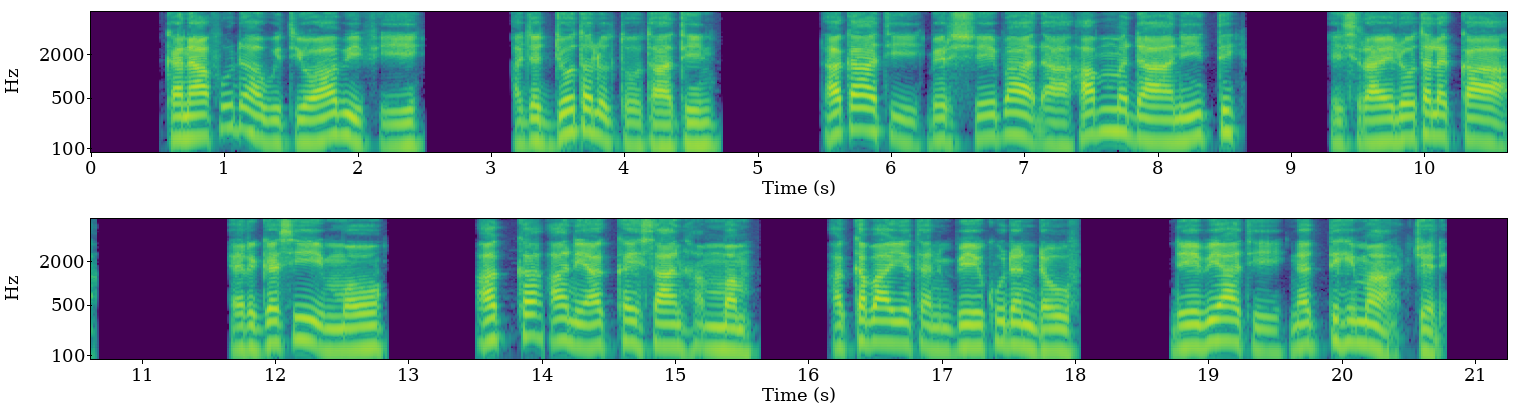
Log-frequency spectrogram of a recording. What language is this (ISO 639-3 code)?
orm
